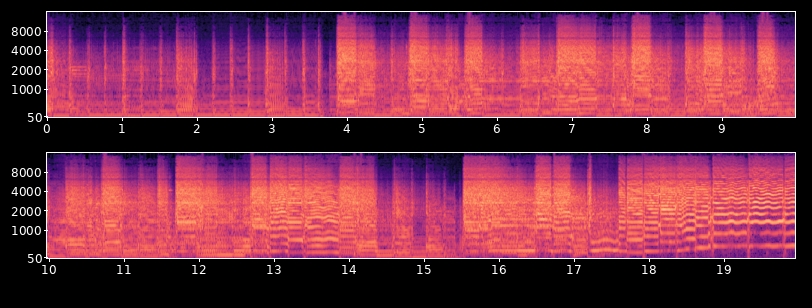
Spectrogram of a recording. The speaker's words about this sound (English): Am I playing guitar today? What do we got going? What do we have going? This is a Les Paul custom straight into a old Fender Champ with a little bit of reverb.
